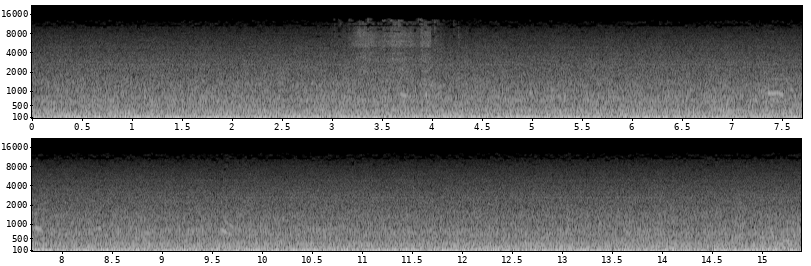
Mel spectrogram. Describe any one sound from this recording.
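A jet airliner's engines roar steadily in flight.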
